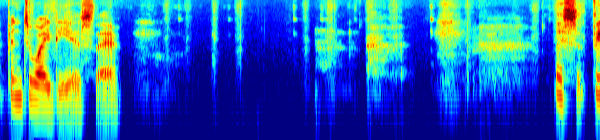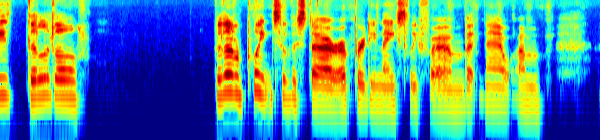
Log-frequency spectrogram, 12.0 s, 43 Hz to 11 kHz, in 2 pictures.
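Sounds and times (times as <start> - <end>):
felting needle poking wool: 0.0 - 12.0.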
